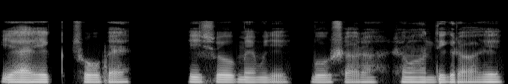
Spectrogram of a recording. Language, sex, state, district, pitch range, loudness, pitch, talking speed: Hindi, male, Uttar Pradesh, Saharanpur, 110-115 Hz, -20 LUFS, 110 Hz, 165 wpm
